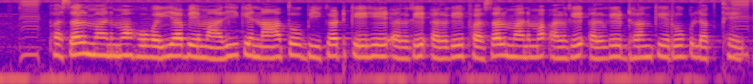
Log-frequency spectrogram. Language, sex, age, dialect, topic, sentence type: Chhattisgarhi, female, 25-30, Western/Budati/Khatahi, agriculture, statement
